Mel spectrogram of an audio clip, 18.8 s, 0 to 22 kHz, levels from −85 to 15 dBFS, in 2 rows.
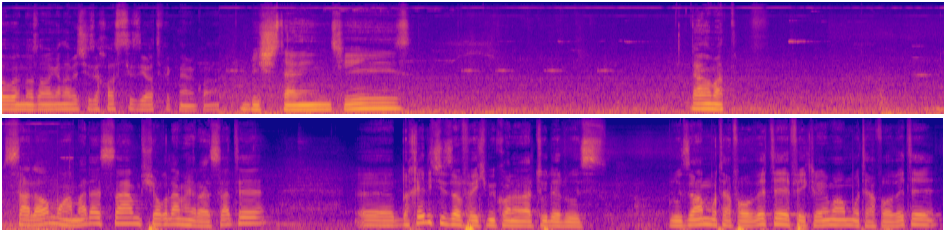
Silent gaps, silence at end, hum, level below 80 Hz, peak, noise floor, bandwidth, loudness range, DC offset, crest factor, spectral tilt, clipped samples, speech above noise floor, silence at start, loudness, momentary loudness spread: none; 0 s; none; -30 dBFS; 0 dBFS; -42 dBFS; over 20 kHz; 6 LU; under 0.1%; 20 dB; -5.5 dB/octave; under 0.1%; 24 dB; 0 s; -19 LUFS; 18 LU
